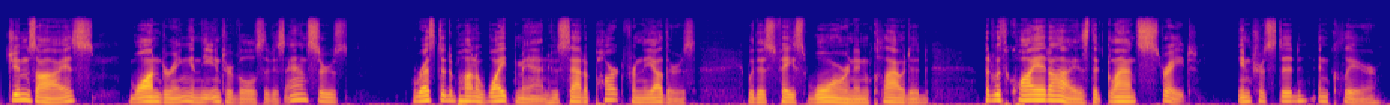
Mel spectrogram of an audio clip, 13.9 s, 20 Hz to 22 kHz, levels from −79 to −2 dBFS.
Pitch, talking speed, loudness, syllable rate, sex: 120 Hz, 155 wpm, -20 LUFS, 4.6 syllables/s, male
